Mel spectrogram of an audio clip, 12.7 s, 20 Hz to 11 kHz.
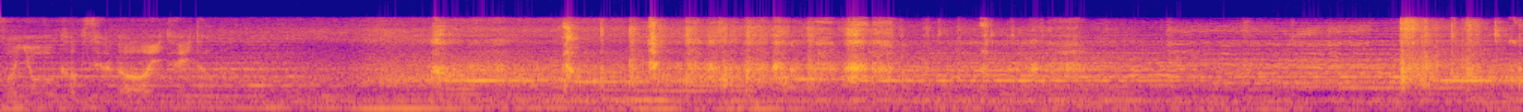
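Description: Anime soundtrack, music and spoken dialogue, playing from the Samsung Galaxy Player 5.0's built-in speaker. It is punctuated by short sharp sounds.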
